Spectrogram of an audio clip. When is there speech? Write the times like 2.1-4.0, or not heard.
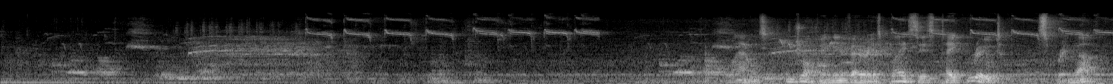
7.2-11.1.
